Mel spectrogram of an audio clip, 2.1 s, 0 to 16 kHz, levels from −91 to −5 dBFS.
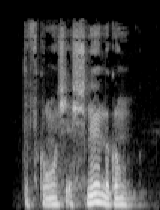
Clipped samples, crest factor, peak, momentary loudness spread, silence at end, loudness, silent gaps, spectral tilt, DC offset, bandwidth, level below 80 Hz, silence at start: under 0.1%; 18 dB; -4 dBFS; 15 LU; 0.35 s; -20 LUFS; none; -5.5 dB/octave; under 0.1%; 11.5 kHz; -50 dBFS; 0.3 s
